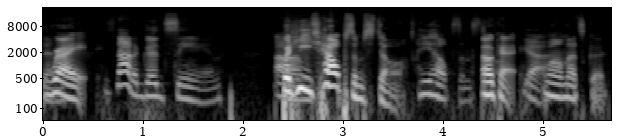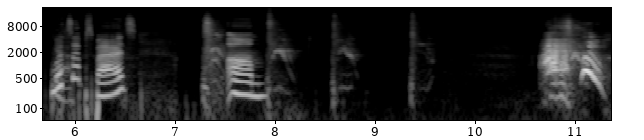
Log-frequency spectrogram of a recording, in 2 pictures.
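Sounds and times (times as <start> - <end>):
speech: 0.1 - 8.8, 10.6 - 11.3
person sneezing loudly: 7.3 - 9.7, 10.7 - 11.3.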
